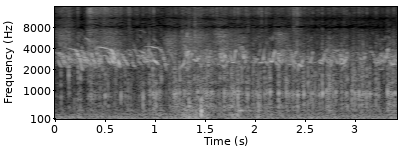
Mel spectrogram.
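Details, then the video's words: Silly colour chickens chirping: a dense, continuous chorus of high, rapid peeps overlapping without pause, with a few louder chirps standing out near the start and around the middle. "silly chicken chirping sounds"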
